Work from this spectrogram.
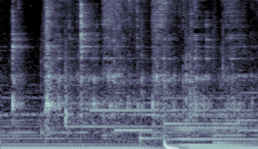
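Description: Cashews and almonds rattle and scrape in a dry pan as they are stirred for light roasting, with scattered clinks of a spoon on metal, close up and without any talking.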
